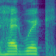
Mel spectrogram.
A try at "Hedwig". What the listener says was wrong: You said Hedwig. did a hard K.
